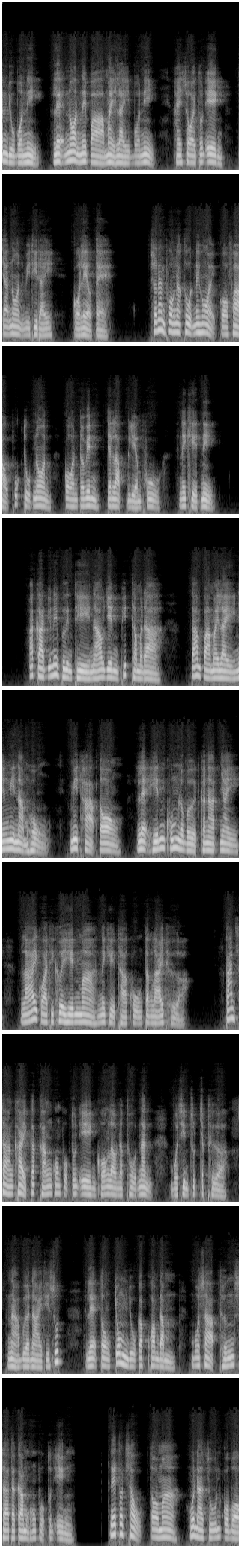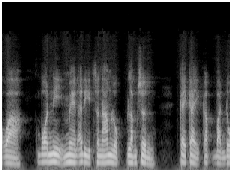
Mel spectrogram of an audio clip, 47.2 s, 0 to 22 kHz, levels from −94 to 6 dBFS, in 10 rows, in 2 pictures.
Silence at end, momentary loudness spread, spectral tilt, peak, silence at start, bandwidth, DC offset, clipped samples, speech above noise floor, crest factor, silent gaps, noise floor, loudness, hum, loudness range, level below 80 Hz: 0 s; 9 LU; -8.5 dB/octave; -4 dBFS; 0 s; 6.8 kHz; 0.2%; under 0.1%; 61 dB; 14 dB; none; -79 dBFS; -20 LUFS; none; 4 LU; -52 dBFS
